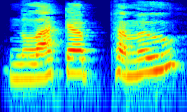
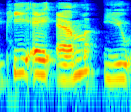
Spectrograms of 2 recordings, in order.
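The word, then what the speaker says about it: Nlaka'pamux: So on Manitoba and Jennifer Grenz is Oh, this is gonna be hard to say. Naka Pamu. It's N L A K Apostrophe P A M U X, but I'm going to say Pamu as maybe the X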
